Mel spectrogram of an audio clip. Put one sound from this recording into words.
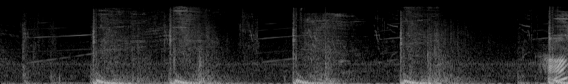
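Energy blasts fire with sharp booming bursts.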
